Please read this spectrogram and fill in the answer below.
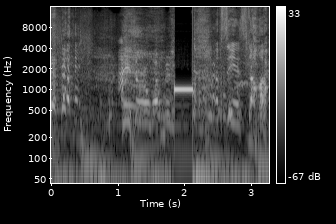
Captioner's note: beep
